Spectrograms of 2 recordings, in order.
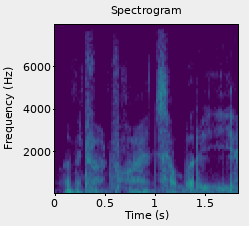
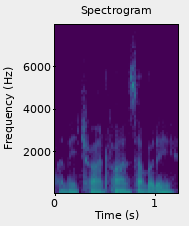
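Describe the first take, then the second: First: Whispered to himself, barely voiced. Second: Said in the usual way. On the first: Real, not acted. Streamer whispering to himself while searching the player list. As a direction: breathe it out under the breath. Repeats phrase, then whispers it.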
